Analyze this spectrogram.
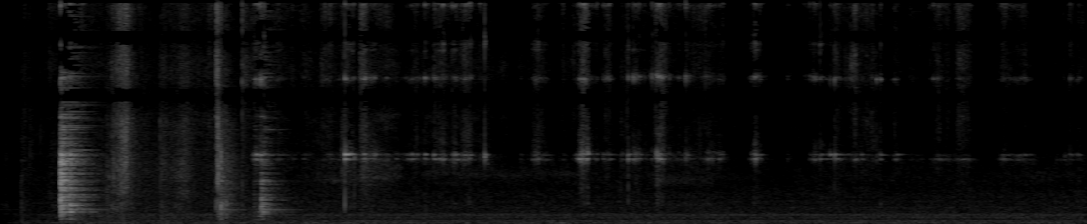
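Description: Short pieces of galvanized steel tube clanking on a steel plate as they are handled: one sharp metallic clank with a brief ring about half a second in, two more clinks around two seconds in, then only a few faint taps over a steady low hum.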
